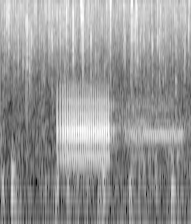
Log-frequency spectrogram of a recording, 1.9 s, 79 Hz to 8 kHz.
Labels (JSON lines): {"label": "biophony, croak", "recorder": "SoundTrap 500"}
